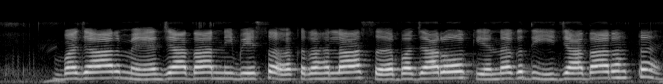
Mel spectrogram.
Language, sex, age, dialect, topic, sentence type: Maithili, female, 25-30, Angika, banking, statement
